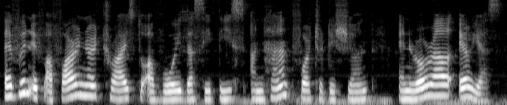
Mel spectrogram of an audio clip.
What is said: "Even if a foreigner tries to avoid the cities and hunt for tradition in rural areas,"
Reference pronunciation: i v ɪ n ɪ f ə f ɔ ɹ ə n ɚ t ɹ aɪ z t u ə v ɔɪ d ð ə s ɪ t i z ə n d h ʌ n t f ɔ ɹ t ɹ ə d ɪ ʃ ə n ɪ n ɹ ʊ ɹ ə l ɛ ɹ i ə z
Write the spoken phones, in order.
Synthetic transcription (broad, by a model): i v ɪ n ɪ f ə f ɔ ɹ ə n ɚ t ɹ aɪ s t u ə v ɔɪ d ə s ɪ t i s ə n h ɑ n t f ɔ ɹ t ɹ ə d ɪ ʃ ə n ɪ n ɹ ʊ ɹ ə l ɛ ɹ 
